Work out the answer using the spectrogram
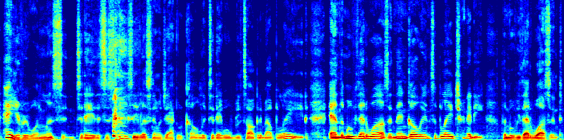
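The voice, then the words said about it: Soothing, smooth radio-host voice. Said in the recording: “your voice is so comforting ... That's your radio voice.”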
